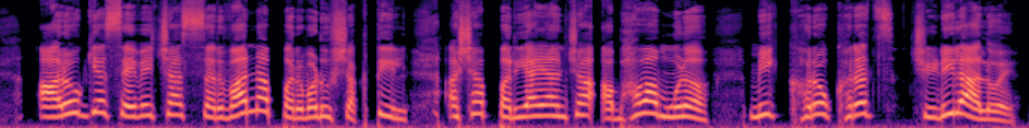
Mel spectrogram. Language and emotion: Marathi, angry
